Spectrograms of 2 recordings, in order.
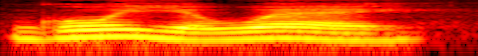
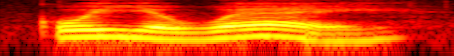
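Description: First: A Y sound links the two words. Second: A Y sound links the two words.

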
